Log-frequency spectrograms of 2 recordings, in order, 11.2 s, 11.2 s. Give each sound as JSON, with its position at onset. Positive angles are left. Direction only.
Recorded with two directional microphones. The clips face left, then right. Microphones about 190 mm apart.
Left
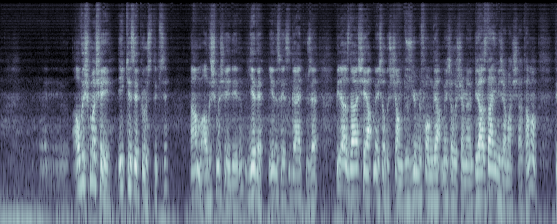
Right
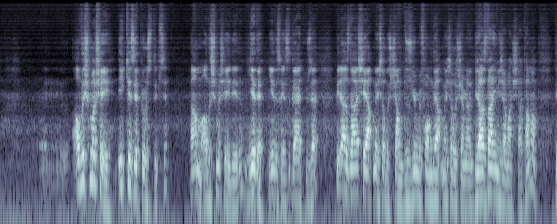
{"t": 1.5, "sound": "speech", "side_deg": -20}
